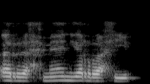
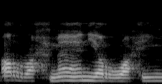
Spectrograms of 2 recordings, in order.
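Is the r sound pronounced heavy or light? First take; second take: light; heavy. First: The r sound is light and thin. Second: The r sound is heavy and emphatic. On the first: The speaker calls it wrong. "يأتي بها مرققة" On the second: The speaker calls it right. "في عوض تفخيم الراء المفتوحة والمضمومة"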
